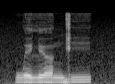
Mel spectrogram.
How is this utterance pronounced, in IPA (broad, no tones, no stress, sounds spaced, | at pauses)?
w e lʲ ɐː ŋ ɡ i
